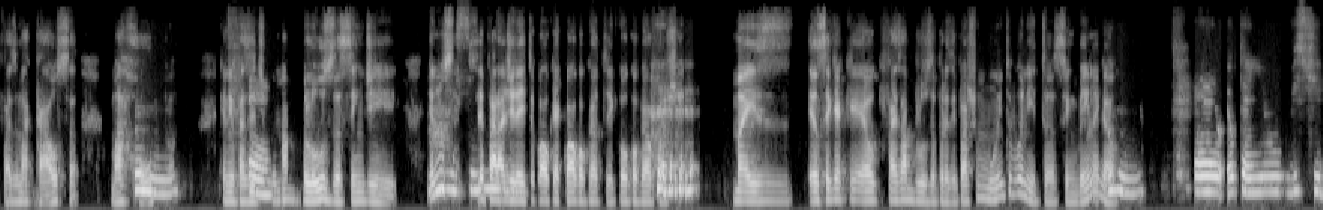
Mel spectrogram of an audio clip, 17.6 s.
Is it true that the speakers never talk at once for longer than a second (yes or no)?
no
